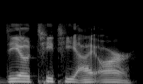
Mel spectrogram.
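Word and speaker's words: dóttir: Well, no, it's actually pronounced the same way. It's Dottir. Deuttir.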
